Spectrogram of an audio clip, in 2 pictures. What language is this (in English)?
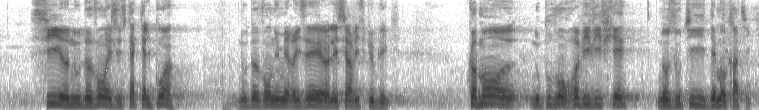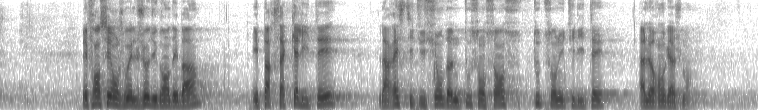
French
